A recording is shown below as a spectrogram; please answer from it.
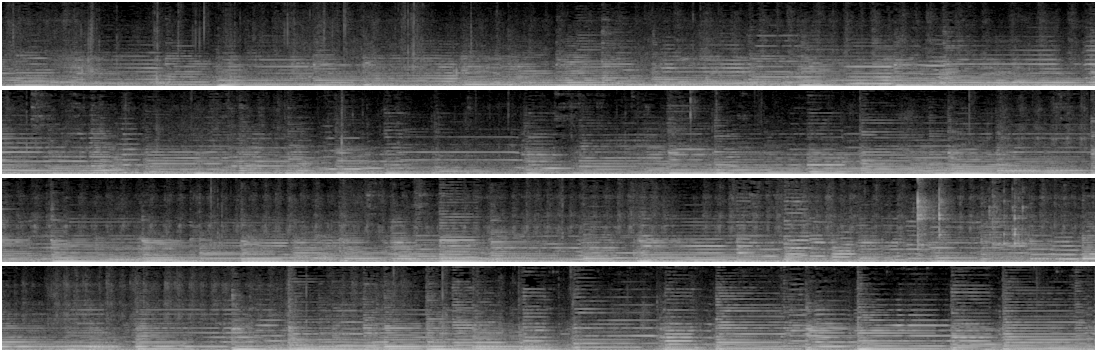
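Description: Live acoustic folk music: a fiddle and an acoustic guitar playing a tune together, with a small plucked string instrument, going on without a break.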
